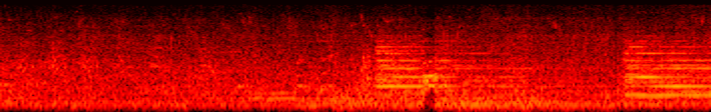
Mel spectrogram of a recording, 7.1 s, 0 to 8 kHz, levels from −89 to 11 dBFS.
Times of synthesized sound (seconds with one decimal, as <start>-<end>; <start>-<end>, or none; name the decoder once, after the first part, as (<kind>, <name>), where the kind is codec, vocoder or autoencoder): 2.9-3.5 (codec, DAC)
